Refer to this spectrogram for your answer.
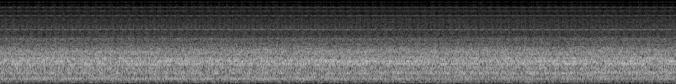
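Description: Steady, harsh roar through the fast spin with no thumping, like a dry rumbling bearing; the drum bearings are badly worn.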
